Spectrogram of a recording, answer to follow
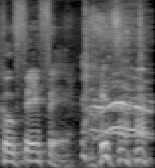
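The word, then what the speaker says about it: covfefe: No, it's Kofefe. Bro, it's Kofefe.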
